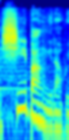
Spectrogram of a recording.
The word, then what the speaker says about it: 시방: 그래서 불교 용어로 그 열방향 다시 얘기해서 우주의 공간을 설명할 때는 10가지니까 10방이라고 돼야 되는데 발음이 힘드니까 시방이라고 읽어요. 네, 들어보셨나요?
